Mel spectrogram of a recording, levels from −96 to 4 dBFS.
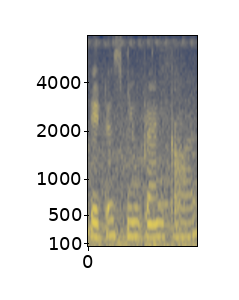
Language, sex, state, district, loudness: Hindi, female, Uttar Pradesh, Muzaffarnagar, -16 LUFS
